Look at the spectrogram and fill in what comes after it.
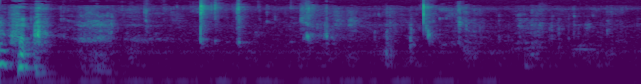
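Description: A person chewing a bite of mango with the mouth closed, with a few faint, short crisp crunches.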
